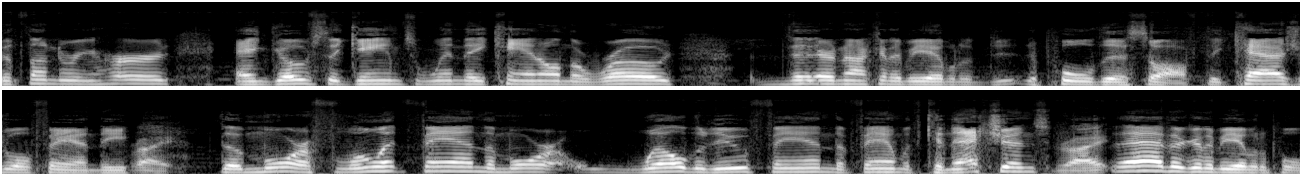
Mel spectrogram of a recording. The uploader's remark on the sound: broadcast live from the Union Pub and Grill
